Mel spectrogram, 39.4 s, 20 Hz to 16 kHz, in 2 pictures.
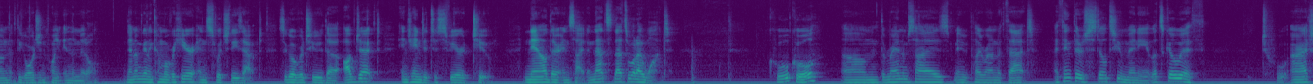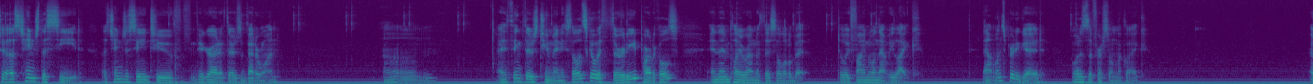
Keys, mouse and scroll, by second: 0.5 Tab, 1.5 1, 3.3 middle click, 7.4 middle click, 13.8-19.9 drag, 22.4-37.4 drag, 37.6 middle click, 38.5 click.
